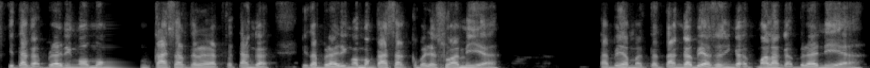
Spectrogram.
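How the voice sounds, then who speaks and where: A man training a student in preaching, asking patient prodding questions and acting out gentle examples. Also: on the high side, fairly even intonation, brisk, gravelly, dry recording. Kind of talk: coaching a student in preaching practice.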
